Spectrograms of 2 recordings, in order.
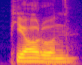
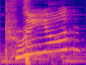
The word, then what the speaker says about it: Piorun: Let me see how this person will handle the pronunciation of the word Piorun, because Prion? Is that how you guys call it? Oh my god. Prion? Who says that?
